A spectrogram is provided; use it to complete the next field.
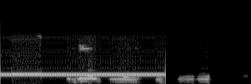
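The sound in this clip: A telephone rings back on an outgoing call: one steady, even tone lasting over a second, with talking over it and a few words after it cuts off.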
